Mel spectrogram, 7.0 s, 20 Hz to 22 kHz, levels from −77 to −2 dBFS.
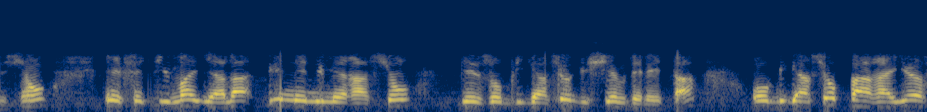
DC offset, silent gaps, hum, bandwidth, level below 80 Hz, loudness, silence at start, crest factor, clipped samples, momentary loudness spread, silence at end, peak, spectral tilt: under 0.1%; none; none; 3.9 kHz; -62 dBFS; -20 LUFS; 0 s; 18 dB; under 0.1%; 6 LU; 0 s; 0 dBFS; -9 dB/octave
